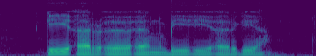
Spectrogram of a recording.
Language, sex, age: Swedish, male, 63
